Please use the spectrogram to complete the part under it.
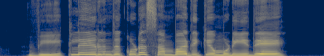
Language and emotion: Tamil, happy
